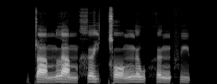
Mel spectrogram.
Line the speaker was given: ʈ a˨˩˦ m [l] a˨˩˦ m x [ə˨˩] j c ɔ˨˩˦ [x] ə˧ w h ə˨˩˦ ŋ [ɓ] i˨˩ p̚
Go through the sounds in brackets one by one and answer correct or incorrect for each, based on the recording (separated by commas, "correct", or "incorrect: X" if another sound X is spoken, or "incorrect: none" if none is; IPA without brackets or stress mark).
correct, incorrect: ə˧, incorrect: ŋ, incorrect: f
